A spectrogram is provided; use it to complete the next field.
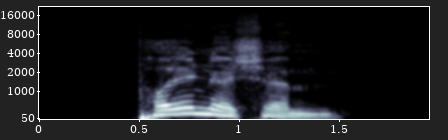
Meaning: strong dative masculine/neuter singular of polnisch
- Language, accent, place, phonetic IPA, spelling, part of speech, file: German, Germany, Berlin, [ˈpɔlnɪʃm̩], polnischem, adjective, De-polnischem.ogg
